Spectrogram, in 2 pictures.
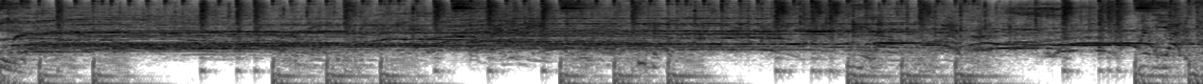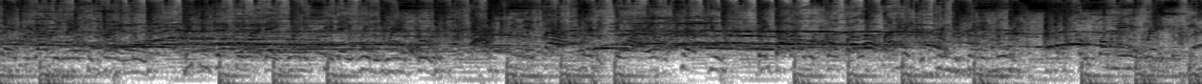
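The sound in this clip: Audience at a live show in a theater cheering, whooping and yelling as a guest is welcomed on stage, a loud, sustained wave of voices that swells and surges repeatedly over the long stretch.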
